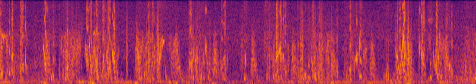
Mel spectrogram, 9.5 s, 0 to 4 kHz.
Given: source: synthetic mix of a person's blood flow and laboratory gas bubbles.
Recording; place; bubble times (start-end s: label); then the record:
Doppler ultrasound of blood flow; subclavian vein
0.00-0.34 s: bubbles
0.37-0.57 s: bubbles
0.83-1.12 s: bubbles
1.17-1.64 s: bubbles
1.68-2.37 s: bubbles
2.72-3.55 s: bubbles
3.76-4.25 s: bubbles
4.39-4.58 s: bubbles
4.84-4.98 s: bubbles
5.27-5.79 s: bubbles
5.96-6.68 s: bubbles
6.72-6.79 s: bubbles
6.85-7.35 s: bubbles
7.65-7.81 s: bubbles
7.89-8.24 s: bubbles
8.37-9.09 s: bubbles
9.29-9.53 s: bubbles
From the record:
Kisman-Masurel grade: 343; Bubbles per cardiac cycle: rolling drumbeat, 9 or more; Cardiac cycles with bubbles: 100%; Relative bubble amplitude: loud (0.450 to 0.775); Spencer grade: 3 (all of the cardiac periods contain showers or single bubble signals, but not dominating or overriding the cardiac motion signals); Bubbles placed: anywhere in the cardiac cycle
